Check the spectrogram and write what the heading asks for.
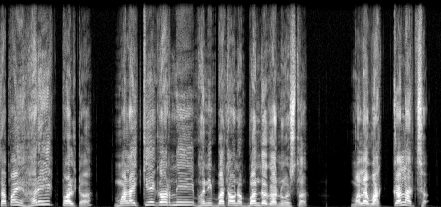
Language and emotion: Nepali, angry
